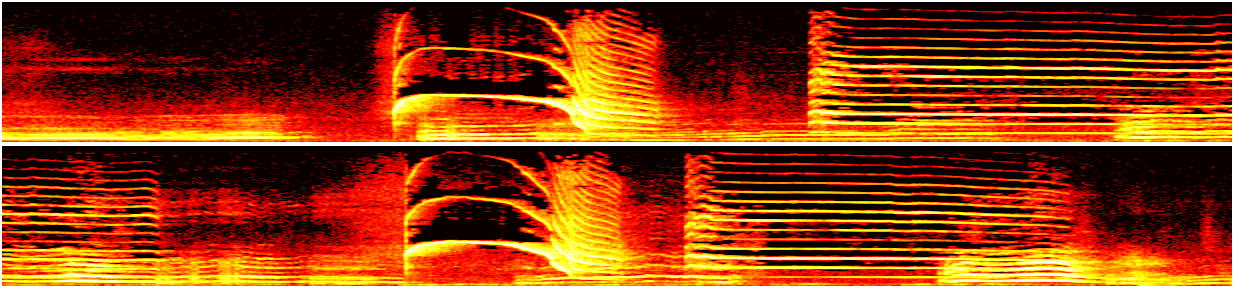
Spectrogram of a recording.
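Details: Singing Italian Greyhound producing a long sequence of howls: two steep arched high wails, long level whines rich in harmonics, and wavering, yodel-like passages that rise and fall in pitch, with short breathy pauses between.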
